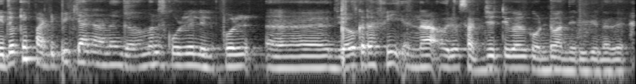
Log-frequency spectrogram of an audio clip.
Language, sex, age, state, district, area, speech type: Malayalam, male, 18-30, Kerala, Kollam, rural, spontaneous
